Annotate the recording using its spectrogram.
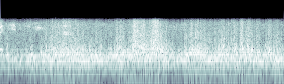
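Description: Strong wind buffeting a phone's microphone: a loud, steady rushing rumble.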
